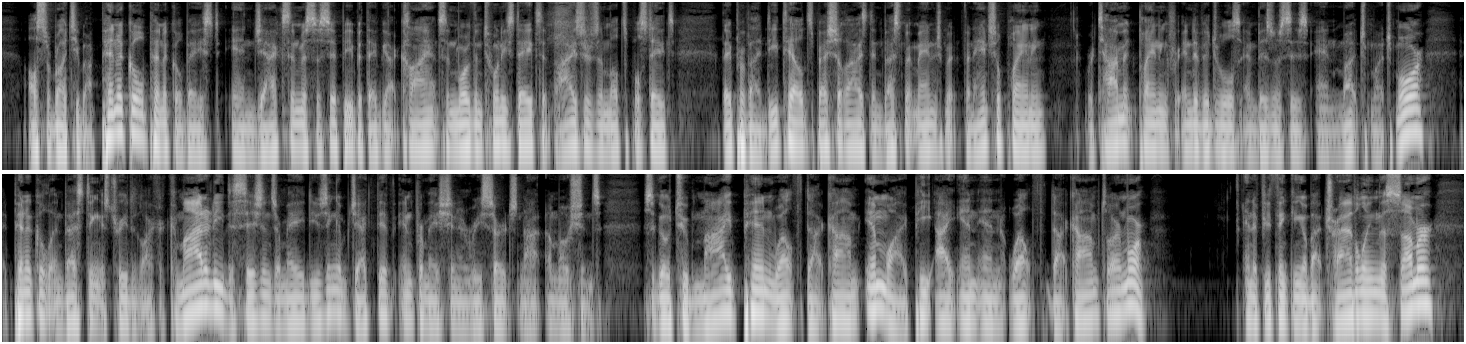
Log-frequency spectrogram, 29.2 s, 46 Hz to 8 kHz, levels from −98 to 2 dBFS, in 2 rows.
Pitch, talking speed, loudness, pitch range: 90 Hz, 155 wpm, -23 LUFS, 85-100 Hz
